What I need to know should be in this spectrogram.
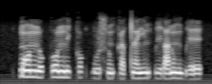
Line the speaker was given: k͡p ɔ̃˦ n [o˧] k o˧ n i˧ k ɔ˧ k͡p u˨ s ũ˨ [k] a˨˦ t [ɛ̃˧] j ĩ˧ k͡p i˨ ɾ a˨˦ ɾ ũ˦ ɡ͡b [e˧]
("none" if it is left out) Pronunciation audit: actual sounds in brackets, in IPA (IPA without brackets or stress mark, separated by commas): o˧, k, ɛ̃˧, e˧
